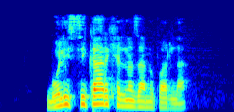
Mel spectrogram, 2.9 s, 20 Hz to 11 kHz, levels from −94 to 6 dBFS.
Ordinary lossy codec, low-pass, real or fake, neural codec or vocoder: AAC, 48 kbps; 7.2 kHz; real; none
